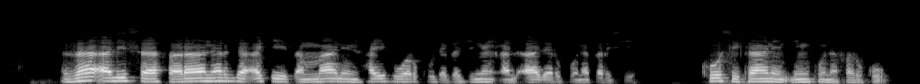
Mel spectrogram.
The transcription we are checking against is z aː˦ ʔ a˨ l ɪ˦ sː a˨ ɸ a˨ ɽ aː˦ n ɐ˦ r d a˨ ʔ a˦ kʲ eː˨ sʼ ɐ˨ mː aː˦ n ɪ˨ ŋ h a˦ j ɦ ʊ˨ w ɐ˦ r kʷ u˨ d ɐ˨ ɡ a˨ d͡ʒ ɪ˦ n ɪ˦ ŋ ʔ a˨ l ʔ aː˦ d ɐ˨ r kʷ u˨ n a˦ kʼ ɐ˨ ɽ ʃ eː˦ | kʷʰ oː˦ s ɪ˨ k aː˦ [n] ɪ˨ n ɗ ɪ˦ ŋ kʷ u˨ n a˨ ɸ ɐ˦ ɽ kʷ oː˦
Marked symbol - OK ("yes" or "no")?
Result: yes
